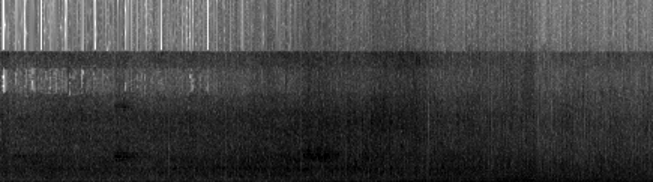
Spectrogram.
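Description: Car engine running loudly amid road noise, its low drone growing stronger about halfway through.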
